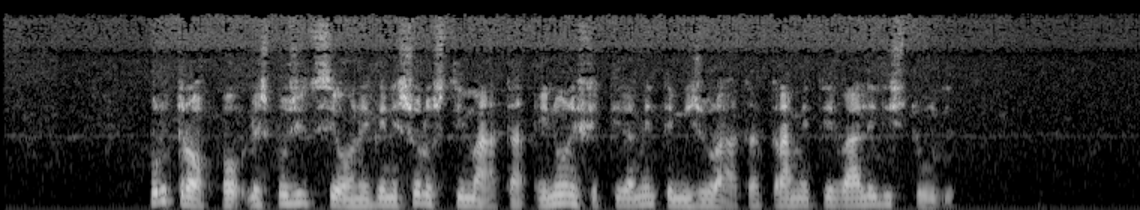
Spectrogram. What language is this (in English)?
Italian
